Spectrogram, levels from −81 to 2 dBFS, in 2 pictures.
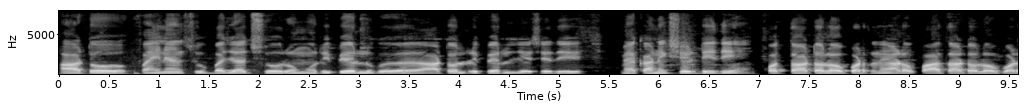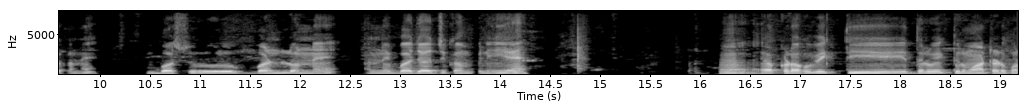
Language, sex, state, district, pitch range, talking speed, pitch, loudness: Telugu, male, Andhra Pradesh, Guntur, 110-120 Hz, 105 wpm, 115 Hz, -18 LUFS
